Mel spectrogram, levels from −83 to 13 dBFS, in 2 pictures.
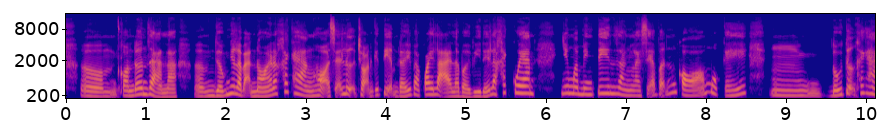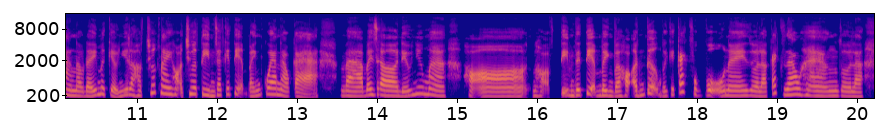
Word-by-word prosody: Ờ, 185 Hz, -3 st, +1 dB, 0.2 s
còn 205 Hz, -1 st, +1 dB
đơn 255 Hz, +3 st, +2 dB
giản 160 Hz, -10 st, +3 dB
là, 165 Hz, 0 st, 0 dB, 0.2 s
ờ, 185 Hz, -, -4 dB
giống 205 Hz, +4 st, +1 dB
như 295 Hz, -, +2 dB
là 245 Hz, -, +7 dB
bạn 185 Hz, -, +3 dB
nói 185 Hz, +2 st, +3 dB
đó, 270 Hz, -, +3 dB
khách 365 Hz, -1 st, -4 dB
hàng 245 Hz, -9 st, +1 dB
họ 215 Hz, +2 st, +3 dB
sẽ -, -, +1 dB
lựa -, -, 0 dB
chọn -, -, 0 dB
cái 230 Hz, -, -3 dB
tiệm -, -, -3 dB
đấy 185 Hz, +3 st, +1 dB
và 250 Hz, -, -1 dB
quay 250 Hz, +2 st, +2 dB
lại 180 Hz, -8 st, +4 dB
là 185 Hz, -, -1 dB
bởi 175 Hz, -4 st, -2 dB
vì 180 Hz, +1 st, 0 dB
đấy 180 Hz, +3 st, -2 dB
là 275 Hz, -, +1 dB
khách 325 Hz, +5 st, -7 dB
quen. 305 Hz, -2 st, +4 dB, 0.3 s
Nhưng 300 Hz, 0 st, -3 dB
mà 285 Hz, -, +1 dB
mình 255 Hz, -1 st, -2 dB
tin 295 Hz, +2 st, 0 dB
rằng 245 Hz, -6 st, -2 dB
là 210 Hz, -1 st, -4 dB
sẽ -, -, -2 dB
vẫn 325 Hz, +4 st, -4 dB
có 225 Hz, +2 st, +2 dB
một 295 Hz, -4 st, -2 dB
cái, 225 Hz, +8 st, -4 dB, 0.3 s
ừm, 215 Hz, -1 st, -4 dB, 0.3 s
đối 210 Hz, +4 st, 0 dB
tượng -, -, -2 dB
khách 315 Hz, 0 st, -5 dB
hàng 250 Hz, -8 st, 0 dB
nào 195 Hz, -1 st, -1 dB
đấy 190 Hz, +3 st, +2 dB
mà, 270 Hz, -, -1 dB
kiểu -, -, 0 dB
như 215 Hz, +5 st, -3 dB
là, 240 Hz, -, 0 dB
họ 210 Hz, -, -4 dB
trước 325 Hz, +2 st, -3 dB
nay 280 Hz, -2 st, +3 dB
họ 260 Hz, -, -1 dB
chưa 275 Hz, -1 st, +2 dB
tìm 235 Hz, -6 st, -1 dB
ra 230 Hz, -, -1 dB
cái 255 Hz, +3 st, -6 dB
tiệm -, -, -2 dB
bánh 190 Hz, +4 st, -4 dB
quen 260 Hz, 0 st, +2 dB
nào 190 Hz, -6 st, -1 dB
cả. 180 Hz, -1 st, +1 dB, 0.3 s
Và 195 Hz, -1 st, +2 dB
bây 235 Hz, +4 st, +1 dB
giờ 210 Hz, -5 st, +5 dB
nếu 190 Hz, +2 st, -2 dB
như 275 Hz, +4 st, -5 dB
mà 230 Hz, -6 st, 0 dB, 0.2 s
họ -, -, 0 dB, 0.7 s
họ 205 Hz, -, -4 dB
tìm 210 Hz, -, -1 dB
thấy 225 Hz, -, +3 dB
tiệm 205 Hz, -, +4 dB
mình 210 Hz, -2 st, +2 dB
và 190 Hz, 0 st, +1 dB
họ 195 Hz, -, +2 dB
ấn 210 Hz, +3 st, -1 dB
tượng -, -, 0 dB
với 190 Hz, -, -7 dB
cái 240 Hz, -, -7 dB
cách 350 Hz, +1 st, +5 dB
phục 260 Hz, -5 st, -5 dB
vụ 215 Hz, -2 st, +1 dB
này, 205 Hz, 0 st, +1 dB
rồi 200 Hz, -2 st, -1 dB
là 185 Hz, -, +1 dB
cách 295 Hz, +9 st, -2 dB
giao 240 Hz, +1 st, +3 dB
hàng, 200 Hz, -3 st, -1 dB
rồi 190 Hz, -2 st, -3 dB
là 180 Hz, -1 st, -1 dB
220 Hz, 280 wpm, -24 LUFS, 195-260 Hz, 0.7 s, là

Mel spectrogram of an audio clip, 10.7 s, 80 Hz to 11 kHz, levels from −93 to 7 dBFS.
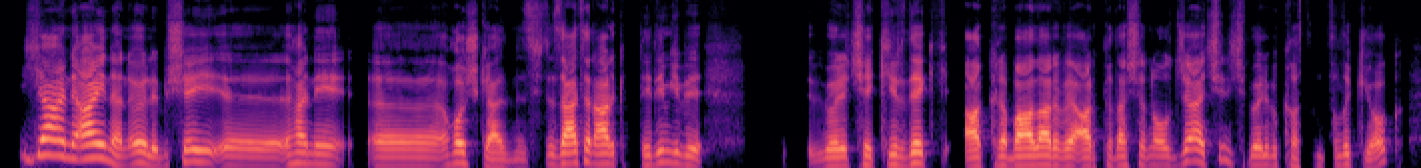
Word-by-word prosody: Yani, 260 Hz, 0 st, +3 dB
aynen. 230 Hz, +1 st, +5 dB
Öyle 475 Hz, -6 st, +2 dB
bir -, -, -17 dB
şey, 175 Hz, -1 st, -1 dB
eee, 125 Hz, -2 st, -5 dB
hani, 150 Hz, -2 st, -3 dB, 0.2 s
eee, 125 Hz, -1 st, -3 dB
hoş 160 Hz, -1 st, +2 dB
geldiniz 105 Hz, -1 st, -4 dB
İşte, 145 Hz, -, -15 dB
artık 155 Hz, +1 st, +6 dB
zaten 150 Hz, 0 st, +4 dB, 0.2 s
dediğim 165 Hz, +5 st, -6 dB
gibi, 140 Hz, -5 st, -5 dB, 0.8 s
böyle, 120 Hz, +5 st, -2 dB
çekirdek 140 Hz, +4 st, -2 dB
akrabalar 130 Hz, +2 st, +5 dB
ve 130 Hz, -, +2 dB
arkadaşların 130 Hz, +2 st, -2 dB
olacağı 135 Hz, +9 st, -1 dB
için 205 Hz, -, -7 dB
hiç 175 Hz, -, -17 dB
böyle 135 Hz, 0 st, -3 dB
bir 130 Hz, -, -12 dB
kasıntılık 125 Hz, +5 st, -11 dB
yok. -, -, -6 dB
135 Hz, 150 wpm, -23 LUFS, 125-160 Hz, 0.8 s, artık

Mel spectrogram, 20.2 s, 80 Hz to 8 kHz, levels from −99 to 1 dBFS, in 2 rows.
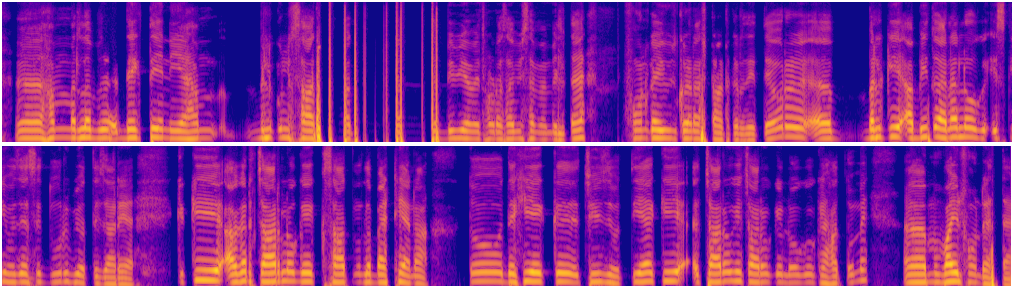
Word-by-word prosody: अ, -, -, -6 dB, 0.3 s
हम 180 Hz, +2 st, -4 dB
मतलब 175 Hz, -1 st, +2 dB, 0.2 s
देखते 175 Hz, +1 st, +2 dB
ही 185 Hz, -, +2 dB
नहीं 165 Hz, -2 st, -4 dB
हैं, 160 Hz, -, +2 dB
हम 160 Hz, +2 st, -4 dB, 0.4 s
बिल्कुल 175 Hz, +1 st, 0 dB
साथ-साथ 165 Hz, -1 st, +4 dB, 0.9 s
जब -, -, -1 dB
भी 160 Hz, -, -4 dB
भी 165 Hz, 0 st, -2 dB
हमें 155 Hz, -1 st, -2 dB
थोड़ा 150 Hz, 0 st, -5 dB
सा 150 Hz, +1 st, -3 dB
भी 155 Hz, 0 st, -7 dB
समय 145 Hz, -2 st, -8 dB
मिलता 140 Hz, +2 st, -5 dB
है, 175 Hz, -, +1 dB, 0.5 s
फ़ोन 170 Hz, +1 st, -6 dB
का 175 Hz, -, +3 dB
यूज़ 170 Hz, -1 st, +2 dB
करना 160 Hz, -1 st, 0 dB
स्टार्ट 140 Hz, -1 st, +2 dB
कर 135 Hz, -1 st, -7 dB
देते 130 Hz, +3 st, -5 dB
हैं 165 Hz, -, 0 dB
और 200 Hz, +2 st, -3 dB
अ, 190 Hz, -5 st, +2 dB, 0.4 s
बल्कि 185 Hz, +3 st, +4 dB
अभी 175 Hz, +3 st, +1 dB
तो 195 Hz, -, +3 dB
है 180 Hz, -, +7 dB
ना, 190 Hz, -, +3 dB
लोग 190 Hz, -3 st, -1 dB
इसकी 170 Hz, +3 st, -5 dB
वजह 170 Hz, 0 st, -2 dB
से 175 Hz, -, -9 dB
दूर 175 Hz, +2 st, -9 dB
भी 170 Hz, -1 st, -5 dB
होते 145 Hz, -2 st, -7 dB
जा 135 Hz, -1 st, -5 dB
रहे 130 Hz, -1 st, -4 dB
हैं। 120 Hz, -, -6 dB, 0.4 s
क्योंकि 210 Hz, +5 st, +3 dB
अगर 180 Hz, +3 st, +4 dB
4 180 Hz, 0 st, +6 dB
लोग 190 Hz, -1 st, -1 dB
एक 180 Hz, -2 st, 0 dB
साथ 170 Hz, -1 st, +1 dB
मतलब 170 Hz, 0 st, -3 dB
बैठे 165 Hz, +2 st, 0 dB
हैं 165 Hz, -, +1 dB
ना, 145 Hz, -, -4 dB, 0.4 s
तो 185 Hz, 0 st, -2 dB
देखिए 185 Hz, +2 st, +4 dB
एक 180 Hz, 0 st, -3 dB, 0.3 s
चीज़ 175 Hz, -1 st, -3 dB
होती 155 Hz, +4 st, -5 dB
है 185 Hz, +1 st, +3 dB
कि 195 Hz, +2 st, 0 dB, 0.3 s
चारों 175 Hz, +2 st, +2 dB
के 195 Hz, -, 0 dB
चारों 170 Hz, -1 st, -1 dB
के 170 Hz, -, -5 dB
लोगों 160 Hz, +1 st, -8 dB
के 155 Hz, -, -7 dB
हाथों 145 Hz, +2 st, -6 dB
में 210 Hz, +3 st, -8 dB
अ, 165 Hz, -4 st, -1 dB
मोबाइल 175 Hz, +2 st, +7 dB
फ़ोन 170 Hz, -2 st, -9 dB
रहता 120 Hz, -4 st, +1 dB
170 Hz, 220 wpm, -21 LUFS, 160-180 Hz, 0.9 s, है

